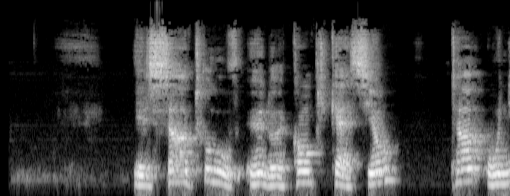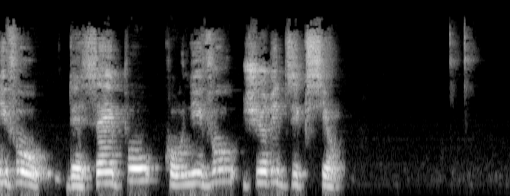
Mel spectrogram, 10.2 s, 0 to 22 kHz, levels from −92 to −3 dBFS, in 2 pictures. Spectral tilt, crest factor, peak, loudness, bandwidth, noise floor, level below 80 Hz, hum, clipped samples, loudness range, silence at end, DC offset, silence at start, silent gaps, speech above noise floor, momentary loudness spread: -3 dB/octave; 16 dB; 0 dBFS; -14 LUFS; 15.5 kHz; -73 dBFS; -56 dBFS; none; under 0.1%; 4 LU; 0.4 s; under 0.1%; 1.35 s; none; 58 dB; 9 LU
